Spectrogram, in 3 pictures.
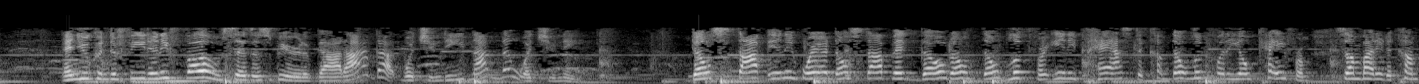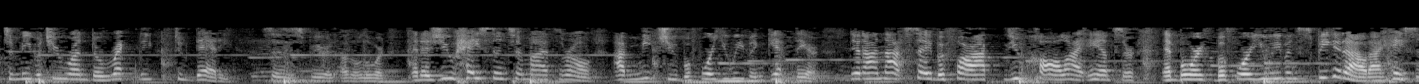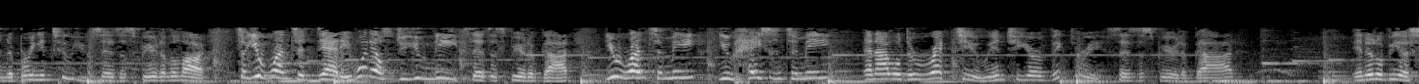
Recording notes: At the POWER AND GLORY OF GOD CONFERENCE.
